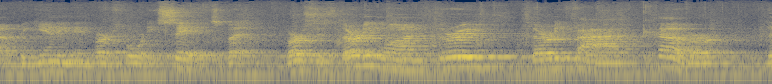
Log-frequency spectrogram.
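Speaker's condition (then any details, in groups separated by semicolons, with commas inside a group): No condition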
